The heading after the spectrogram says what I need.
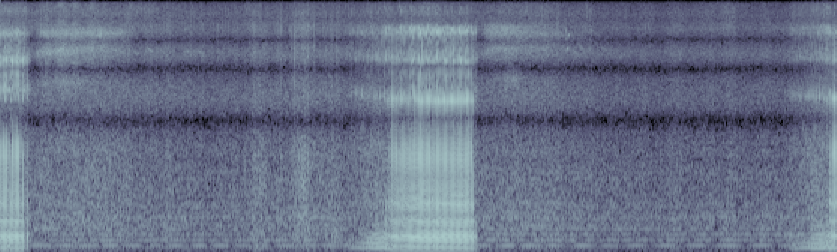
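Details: An English bulldog sleeping in a lap, snoring: steady, fluttering, buzzy breathing throughout, with one louder snorting snore in the middle.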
